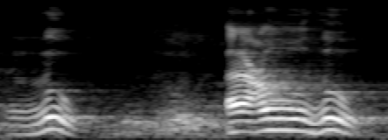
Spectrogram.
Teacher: Dhal caranya dikeluarkan sedikit lidahnya. Gesek.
